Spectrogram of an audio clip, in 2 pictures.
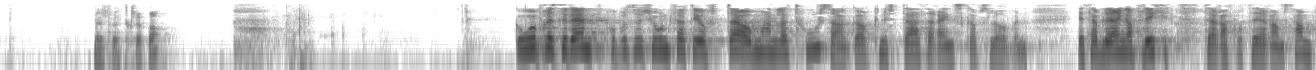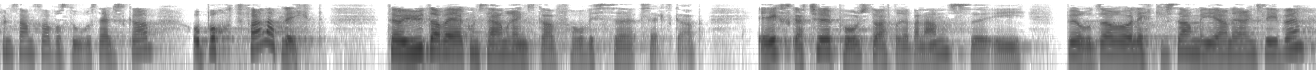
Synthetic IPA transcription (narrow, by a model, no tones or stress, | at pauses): mɛlt̪ʋɛt̪kʰlɛpːə | ɡ̥uːəpʰʁɛsɪd̪ɛnt̪pʰʁʊpʊsɪʃuːnfœʁt̪ɪɔt̪ːəɔmhɑnd̪lɑt̪ʰuːsɑːkəʁkʰnʉt̪ːɑt̪ʰɪlʁæɪnskɑːpslo̰ːʋə̰n | ɛt̪ɑbleːʁɪŋɑpʰlɪkt̪ʰːɪlɔʁɑpʊʁt̪ʰeːʁɑɔmsɑmfʉnsɑnsʋɑʁfɔʁst̪uːʁəsɛlskɑːp | ɔbɔʁt̪fɑlːɑpʰlɪkt̪ | t̪ʰːɪlɔʉːt̪ɑʁbæɪɑkʊnsæʁnʁæɪnskɑːpfɔʁʋɪsəsɛ̰lskɑ̰ːp | ʔɛɡskɑçəpʰoːst̪oːɑt̪̚d̪ɛʁæbɑlɑnsɪ | b̥ʏʁd̪əʁɔlɛt̪ʰːəl̩səʁmɛjeʁnæːʁɪŋsliːʋə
